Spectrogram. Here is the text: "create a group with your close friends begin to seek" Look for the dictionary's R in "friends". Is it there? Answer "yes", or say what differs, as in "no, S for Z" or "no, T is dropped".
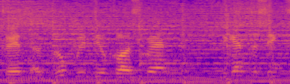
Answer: no, R is dropped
